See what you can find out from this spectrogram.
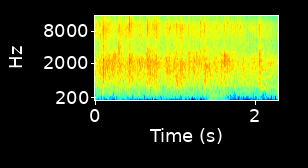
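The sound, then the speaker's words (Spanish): Applause at a religious service: steady, dense clapping from a crowd fills the whole clip at an even level, with no distinct voices. “Del otro aplauso al que reina.”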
